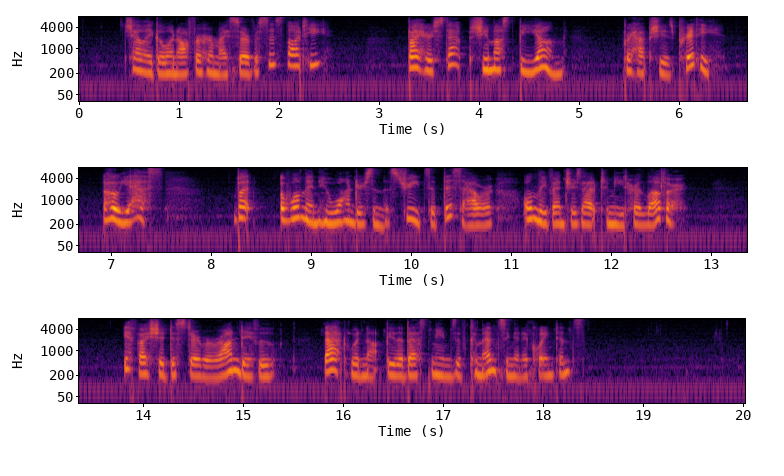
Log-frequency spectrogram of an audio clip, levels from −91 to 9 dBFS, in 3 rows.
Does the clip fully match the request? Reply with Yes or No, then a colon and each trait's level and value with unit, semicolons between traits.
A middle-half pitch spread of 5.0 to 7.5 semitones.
Yes: wide, 5.4 semitones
